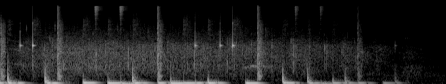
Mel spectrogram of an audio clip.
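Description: Electronic intro music with a fast beat of kick-drum hits and high pinging tones over a rising wash, dying away near the end.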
